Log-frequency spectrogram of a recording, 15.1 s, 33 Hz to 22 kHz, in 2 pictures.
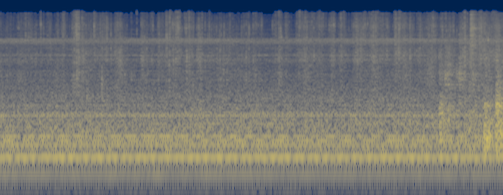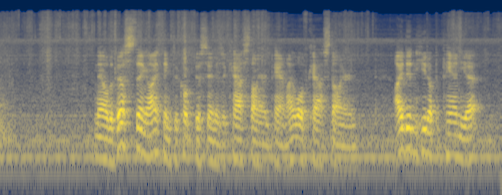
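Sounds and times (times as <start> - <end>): low electrical hum: 0.0 - 15.0
plastic wrap crinkling: 0.0 - 15.0.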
